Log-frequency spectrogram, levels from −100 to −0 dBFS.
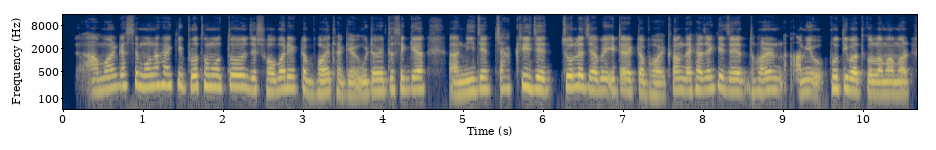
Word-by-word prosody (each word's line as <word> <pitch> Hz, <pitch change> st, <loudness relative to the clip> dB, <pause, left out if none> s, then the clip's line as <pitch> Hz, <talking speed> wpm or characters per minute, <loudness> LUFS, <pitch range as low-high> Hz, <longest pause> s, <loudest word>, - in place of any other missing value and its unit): আ -, -, -25 dB, 0.2 s
আমার 180 Hz, +5 st, -1 dB
কাছে 215 Hz, +2 st, -3 dB
মনে 210 Hz, +1 st, +1 dB
হয় 225 Hz, -1 st, +2 dB
কি? 245 Hz, -, -1 dB
প্রথমত 205 Hz, -1 st, +1 dB, 0.3 s
যে 175 Hz, -, 0 dB
সবারই 175 Hz, +4 st, +2 dB
একটা 180 Hz, -2 st, -2 dB
ভয় 145 Hz, +1 st, +3 dB
থাকে। 135 Hz, -3 st, -4 dB
ওইটা 135 Hz, +3 st, -1 dB
হইতেছে 175 Hz, +3 st, -2 dB
গিয়ে 180 Hz, 0 st, +5 dB, 0.4 s
আ -, -, +1 dB, 0.2 s
নিজের 170 Hz, +4 st, 0 dB
চাকরি 185 Hz, +3 st, -2 dB
যে 180 Hz, -, +6 dB, 0.3 s
চলে 200 Hz, 0 st, +5 dB
যাবে, 170 Hz, 0 st, +2 dB
এটার 165 Hz, -, +1 dB
একটা 155 Hz, -1 st, -1 dB
ভয়। 130 Hz, -1 st, 0 dB
কারণ 170 Hz, 0 st, 0 dB
দেখা 165 Hz, +2 st, +2 dB
যায় 180 Hz, -, 0 dB
কি? 200 Hz, -, +1 dB
যে -, -, +3 dB, 0.2 s
ধরেন 160 Hz, +3 st, 0 dB, 0.3 s
আমিও 155 Hz, 0 st, -1 dB, 0.2 s
প্রতিবাদ 185 Hz, -4 st, +3 dB
করলাম 140 Hz, -1 st, +1 dB
আমার 135 Hz, -, +1 dB
175 Hz, 190 wpm, -22 LUFS, 155-190 Hz, 0.4 s, যে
